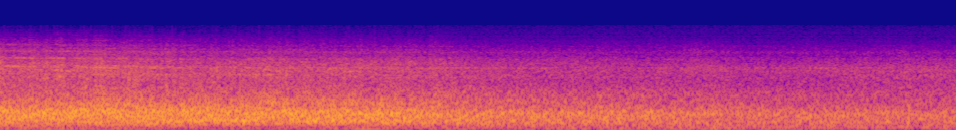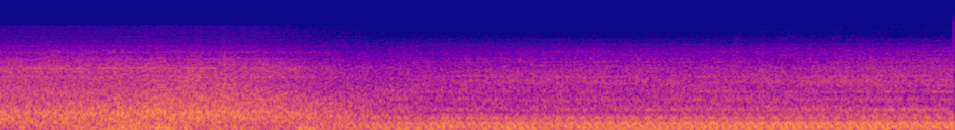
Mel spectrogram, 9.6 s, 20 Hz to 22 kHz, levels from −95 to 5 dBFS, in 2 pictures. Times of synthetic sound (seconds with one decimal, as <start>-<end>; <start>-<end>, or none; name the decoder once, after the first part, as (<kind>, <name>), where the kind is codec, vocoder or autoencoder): 6.8-9.6 (autoencoder, DAC-VAE)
